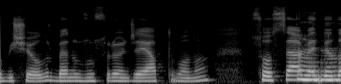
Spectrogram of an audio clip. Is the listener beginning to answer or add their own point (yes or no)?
no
